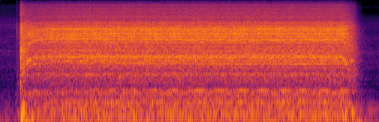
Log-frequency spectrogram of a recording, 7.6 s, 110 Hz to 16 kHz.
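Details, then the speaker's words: BMW E82 pro drift build before first start, all spark plugs removed, cranking on the starter: smooth fast whir about six seconds, no compression chuffs, building about 43 psi oil pressure; normal cranking. "So, we're building about 43 PSI on the starter, which is fantastic. That's awesome."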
